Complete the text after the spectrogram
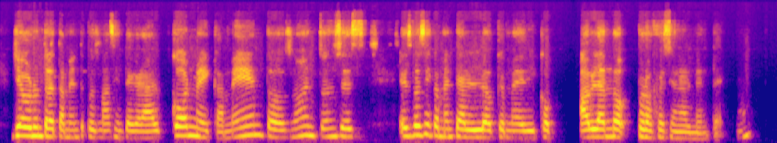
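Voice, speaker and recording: A woman with a Yucatecan accent at medium pitch, fairly quick in pace, with ordinary pitch variation. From Mérida, Yucatán, Mexico. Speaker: physician and nutritionist. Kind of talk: podcast interview.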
